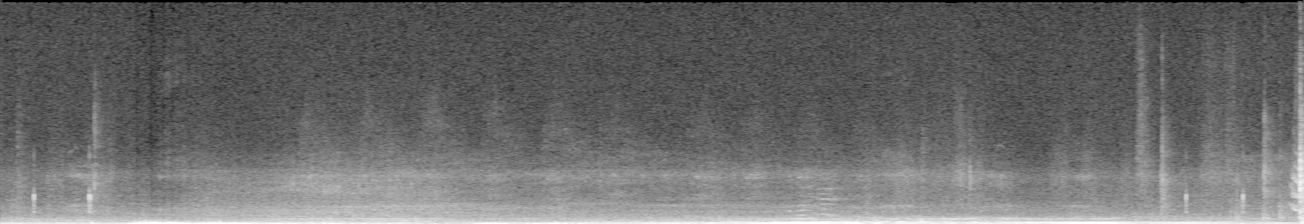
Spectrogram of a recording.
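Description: Wind buffeting the microphone, with heavy gusts of rumble about two seconds in and again around six seconds, over a steady low hum.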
